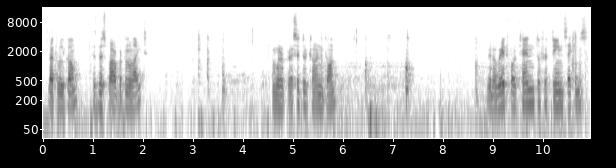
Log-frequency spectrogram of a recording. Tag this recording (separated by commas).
Speech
